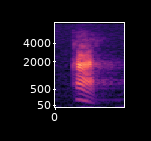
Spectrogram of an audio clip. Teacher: A is a front unrounded vowel below the half open position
